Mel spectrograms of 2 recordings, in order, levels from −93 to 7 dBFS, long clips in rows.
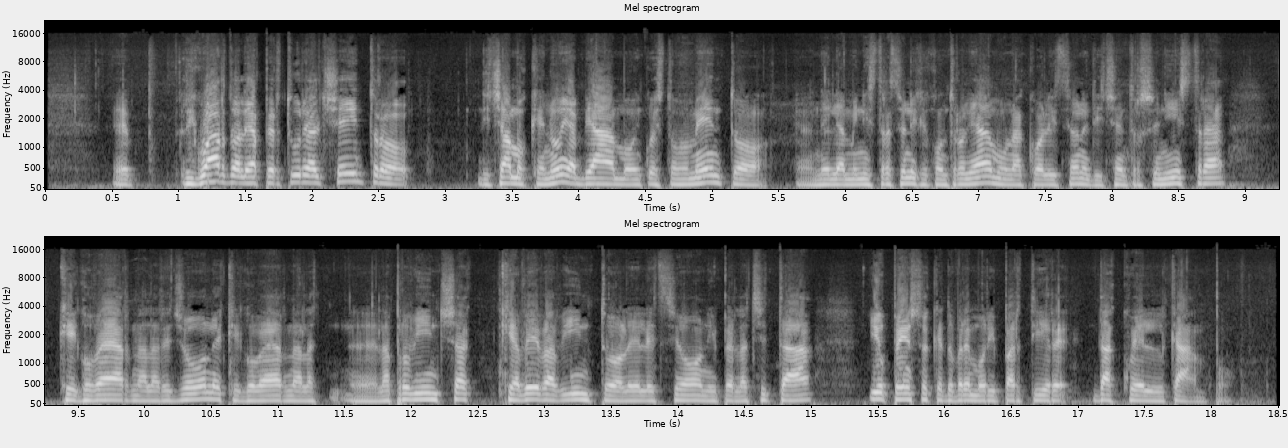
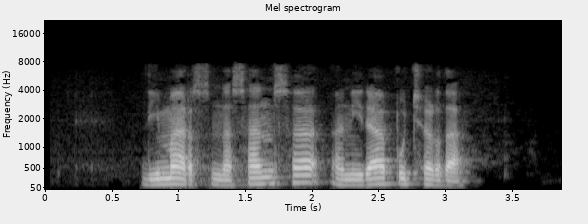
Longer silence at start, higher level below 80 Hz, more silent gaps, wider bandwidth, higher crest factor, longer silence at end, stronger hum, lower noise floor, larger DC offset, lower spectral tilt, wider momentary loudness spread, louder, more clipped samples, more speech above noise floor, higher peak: second, 0.05 s vs 0.75 s; first, -38 dBFS vs -64 dBFS; neither; first, 16.5 kHz vs 7.8 kHz; second, 12 dB vs 18 dB; second, 0.25 s vs 0.7 s; neither; second, -37 dBFS vs -67 dBFS; neither; second, -5.5 dB/octave vs -7 dB/octave; about the same, 8 LU vs 6 LU; first, -14 LUFS vs -19 LUFS; neither; second, 23 dB vs 49 dB; about the same, -2 dBFS vs -2 dBFS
